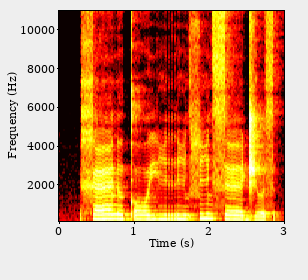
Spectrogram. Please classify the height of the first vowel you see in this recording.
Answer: low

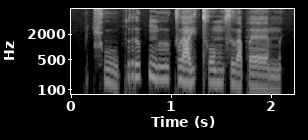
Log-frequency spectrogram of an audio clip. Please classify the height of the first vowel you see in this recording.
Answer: high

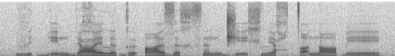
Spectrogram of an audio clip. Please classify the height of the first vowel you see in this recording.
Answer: high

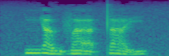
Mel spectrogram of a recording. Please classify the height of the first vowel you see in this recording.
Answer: low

